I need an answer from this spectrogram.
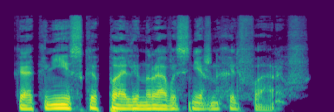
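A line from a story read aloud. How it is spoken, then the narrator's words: Whisper. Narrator (Russian): прошептал он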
